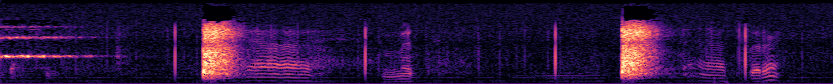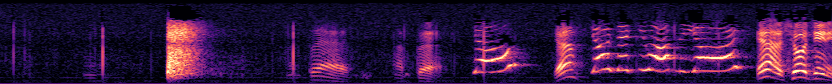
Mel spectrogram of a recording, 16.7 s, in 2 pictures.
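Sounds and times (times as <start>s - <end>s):
rifle shots: 2.0s - 2.5s, 6.2s - 6.7s, 10.0s - 10.5s
people talking: 2.5s - 3.2s, 3.8s - 4.2s, 6.9s - 7.8s, 11.2s - 16.6s.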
